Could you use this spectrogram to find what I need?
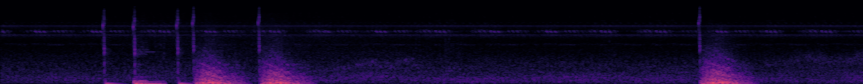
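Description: Game menu sounds whoosh and click as the menu pages change.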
